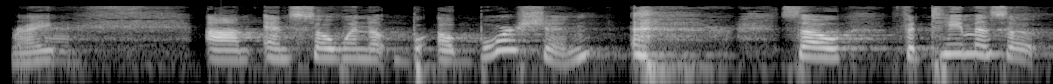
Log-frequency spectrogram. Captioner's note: chuckles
